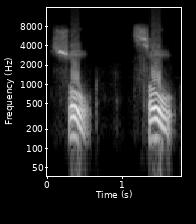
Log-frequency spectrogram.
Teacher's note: Dibaca dengan menegangkan pangkal lidah supaya pangkal lidah kita naik ke atas dan huruf menjadi tebal. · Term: huruf shad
